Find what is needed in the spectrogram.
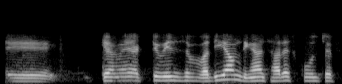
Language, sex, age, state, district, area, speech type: Punjabi, male, 18-30, Punjab, Firozpur, rural, conversation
